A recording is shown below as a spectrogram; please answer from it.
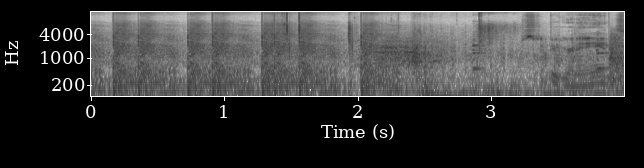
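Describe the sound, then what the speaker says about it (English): Repeated grenade explosions in the video game Marathon 2 Durandal, a run of loud thumping blasts over a busy game soundscape, with a voice talking over parts of it. "Stupid grenades."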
